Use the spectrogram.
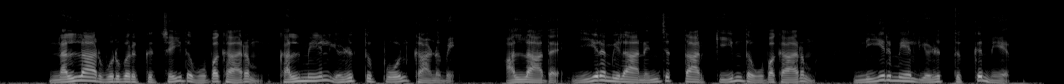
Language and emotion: Tamil, neutral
